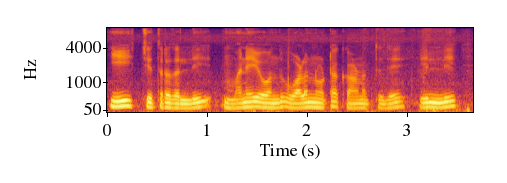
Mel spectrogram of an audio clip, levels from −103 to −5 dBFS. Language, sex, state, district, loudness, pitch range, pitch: Kannada, male, Karnataka, Koppal, -14 LUFS, 110-130 Hz, 120 Hz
